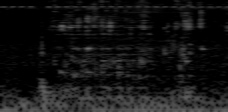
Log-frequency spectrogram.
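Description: Two ounces of MicroGreene liquid poured into a mix outdoors on a hard surface, a soft, steady liquid wash and trickle heard faintly and alone.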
